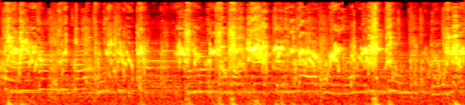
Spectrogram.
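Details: Budgerigar in a happy mood, chirping nonstop in rapid bright squawks and twitters that rise and fall in bursts, over a faint sustained low tone.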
